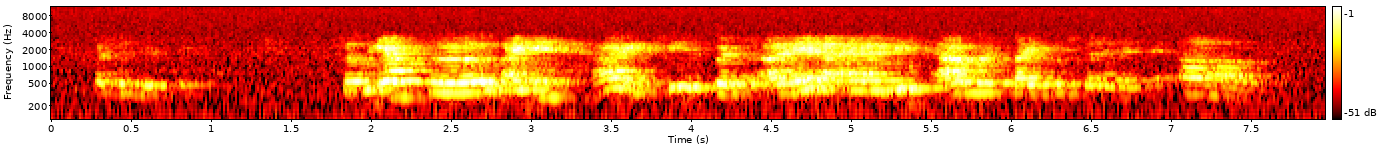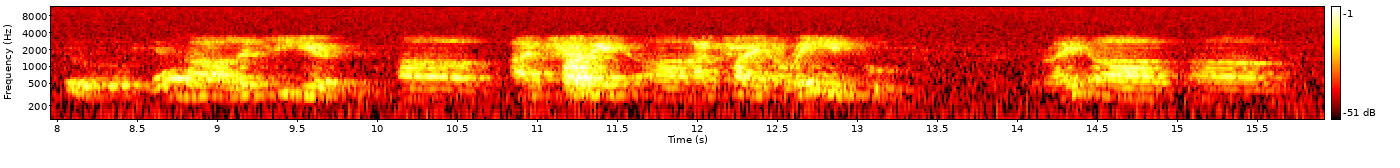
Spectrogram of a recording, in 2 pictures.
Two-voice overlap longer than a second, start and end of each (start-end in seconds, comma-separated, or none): none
